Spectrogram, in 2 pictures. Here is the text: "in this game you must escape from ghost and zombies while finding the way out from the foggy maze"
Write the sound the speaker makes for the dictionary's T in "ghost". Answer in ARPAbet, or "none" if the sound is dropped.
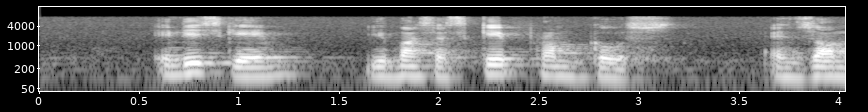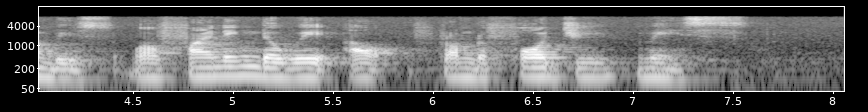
T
